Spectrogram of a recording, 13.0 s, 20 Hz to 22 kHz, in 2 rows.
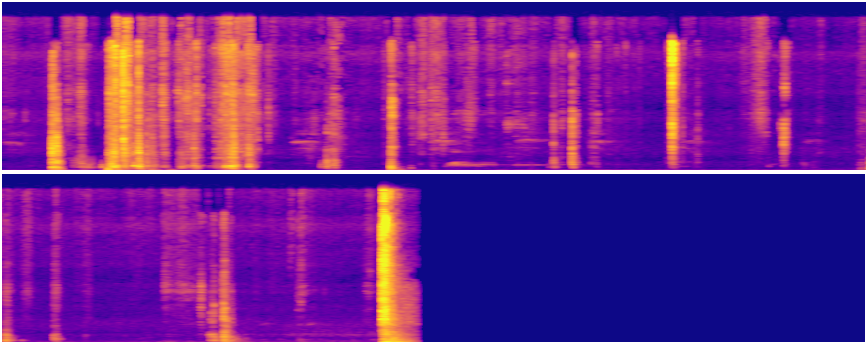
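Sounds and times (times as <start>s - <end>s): loud thud: 9.4s - 9.6s.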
